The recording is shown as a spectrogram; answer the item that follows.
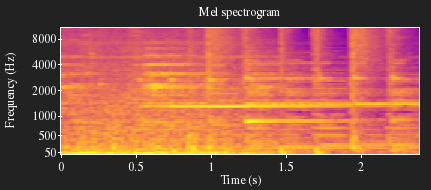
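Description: Train running on its tracks, heard from an open passenger car as a steady low rumble; background music with a steady beat comes in about a second and a half in.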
